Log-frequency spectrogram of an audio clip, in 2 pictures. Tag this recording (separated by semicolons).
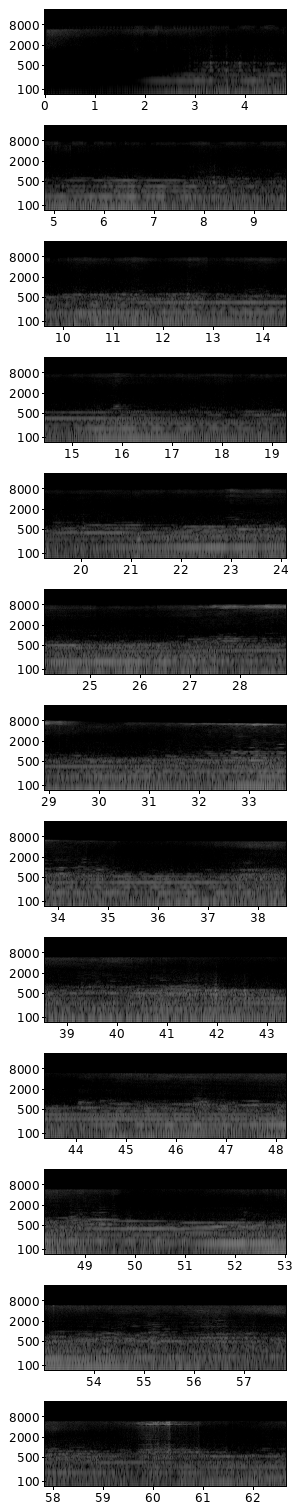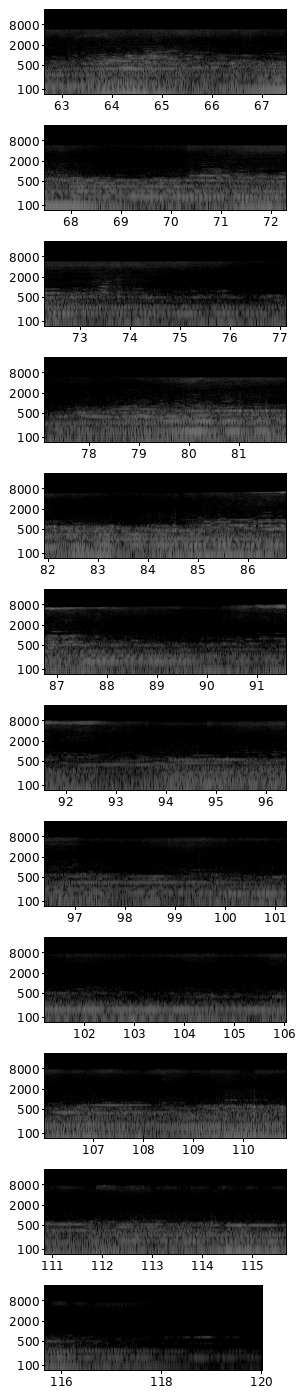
ambiance; ambient; atmosphere; background-sound; general-noise; soundscape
